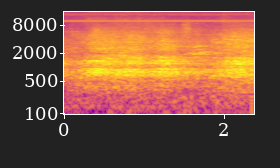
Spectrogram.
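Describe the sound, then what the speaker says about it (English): A big arena crowd roars and cheers steadily at a Greco-Roman wrestling bronze match in the 67 kg class between a Hungarian and an Armenian wrestler, as a sustained wash of voices from the stands with no single speaker. "The crowd cheering for ASLANYAN."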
